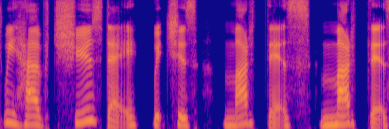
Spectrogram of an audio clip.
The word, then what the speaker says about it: martes: Next, we have Tuesday, which is martes, martes, spelled M-A-R-T-E-S.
